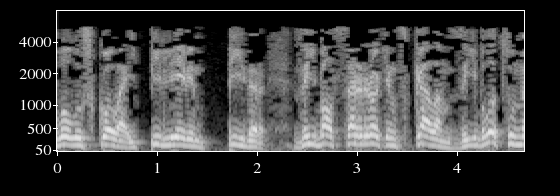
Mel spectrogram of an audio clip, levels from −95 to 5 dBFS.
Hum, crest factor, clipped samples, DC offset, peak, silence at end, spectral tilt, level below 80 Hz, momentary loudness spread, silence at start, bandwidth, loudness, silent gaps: none; 10 dB; under 0.1%; under 0.1%; -2 dBFS; 0 s; -11.5 dB/octave; -44 dBFS; 7 LU; 0 s; 5.8 kHz; -14 LUFS; none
